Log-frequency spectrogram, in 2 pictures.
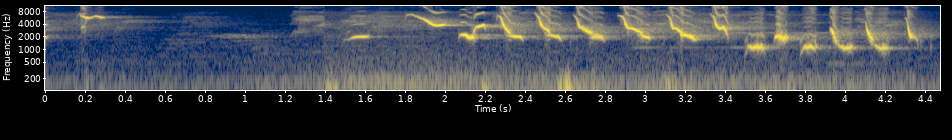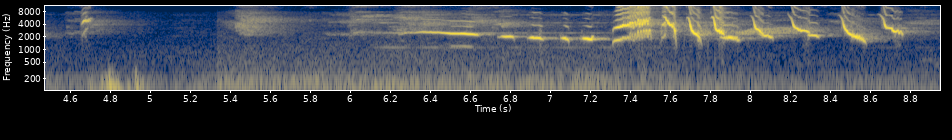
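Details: White-rumped shama song used for training songbirds: two fast runs of sharp, steeply falling whistled notes separated by a short gap, with a long drawn-out whistle before the second run.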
